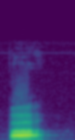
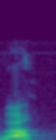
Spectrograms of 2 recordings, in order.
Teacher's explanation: en el caso de pa no vibran las cuerdas, pero en va sí vibran. Uno es sordo y el segundo es sonoro.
